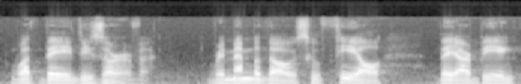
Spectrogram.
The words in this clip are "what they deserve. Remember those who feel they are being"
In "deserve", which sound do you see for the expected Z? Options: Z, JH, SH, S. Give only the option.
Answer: Z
